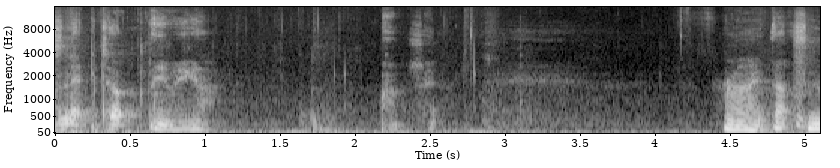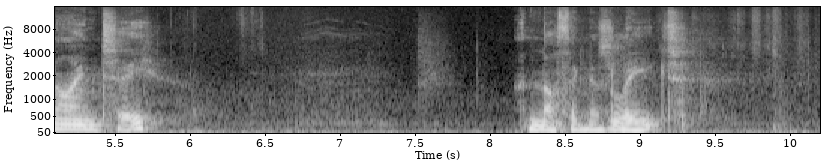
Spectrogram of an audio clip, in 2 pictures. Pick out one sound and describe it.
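An older man speaks calmly into a close microphone, in short bursts.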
